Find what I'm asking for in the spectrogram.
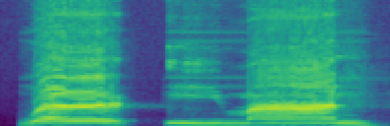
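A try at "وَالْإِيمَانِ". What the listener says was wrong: I-nya mad tabi'i dulu tuh Bu. Nih yang tadi saya jelaskan. Kasro dengan ya mati, patah dengan alif. Ini mad tabi'i bacaan panjang.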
